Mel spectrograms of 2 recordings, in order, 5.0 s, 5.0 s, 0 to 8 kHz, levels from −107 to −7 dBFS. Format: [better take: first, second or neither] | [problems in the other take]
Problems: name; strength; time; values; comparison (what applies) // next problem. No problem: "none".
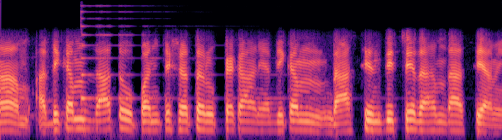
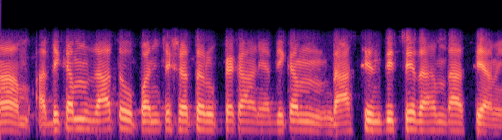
second | noise reduction (neural mask model RNNoise)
